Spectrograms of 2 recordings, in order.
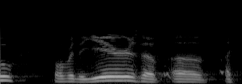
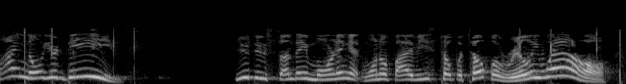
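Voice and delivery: voicing Jesus; 7 semitones higher, 7 dB louder than usual. Pastor voicing Jesus affirming church.

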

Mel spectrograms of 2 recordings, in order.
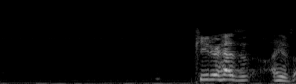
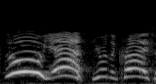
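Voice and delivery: high, loud, giddy exclamation; elated Peter; 13 semitones higher, 13 dB louder, slower than usual. Pretend. Peter elated at confessing Jesus, high giddy cry. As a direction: squeal it like you're floating.

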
